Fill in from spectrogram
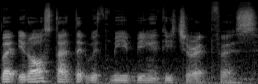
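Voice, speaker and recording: With a Malaysian accent, a man talks at a fairly quick pace in a fairly low pitch, his pitch varying in an ordinary way. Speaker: teacher and influencer. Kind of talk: documentary interview; social media video. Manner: casual, with fillers.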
